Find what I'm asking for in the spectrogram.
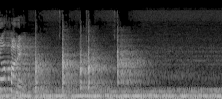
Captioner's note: knocking on door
